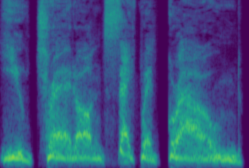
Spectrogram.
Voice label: Female Quilboar Play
